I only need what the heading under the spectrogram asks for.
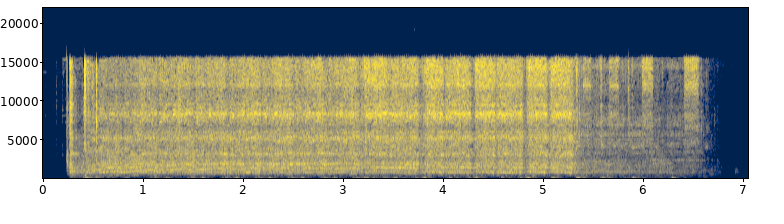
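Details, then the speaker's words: John Deere 314 garden tractor, older, maybe '80s, with a rebuilt Kohler K321 single-cylinder, warmed up after burning off old oil, still some smoke: steady, even thumping of about four per second until shut off; running healthy. "Well, after it ran here for a little bit and warmed up, it looks like it burned all that old oil off. Still some smoking going on up here. Uh that was all pretty wet with oil, but sounded good."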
